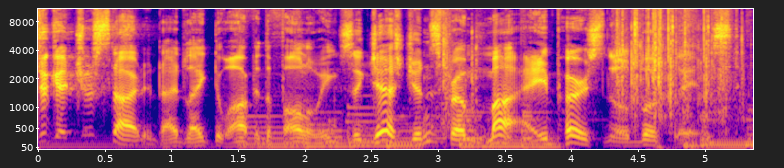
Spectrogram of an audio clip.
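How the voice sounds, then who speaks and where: A man performs a cartoonish character voice. Clear music plays in the background. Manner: pompous.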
